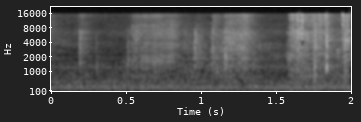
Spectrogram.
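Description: Faint crinkling and rustling of a paper burger wrapper as the burger is handled, with a few soft rustles in the second half.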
